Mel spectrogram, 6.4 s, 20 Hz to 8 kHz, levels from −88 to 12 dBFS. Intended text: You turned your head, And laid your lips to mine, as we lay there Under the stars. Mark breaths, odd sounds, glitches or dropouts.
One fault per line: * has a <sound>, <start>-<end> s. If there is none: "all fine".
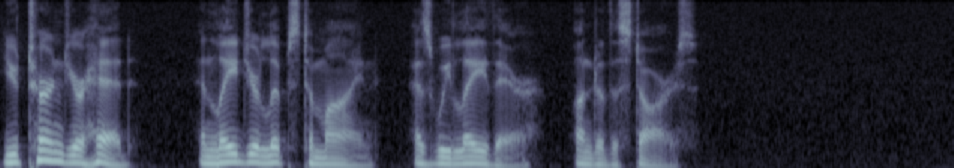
all fine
